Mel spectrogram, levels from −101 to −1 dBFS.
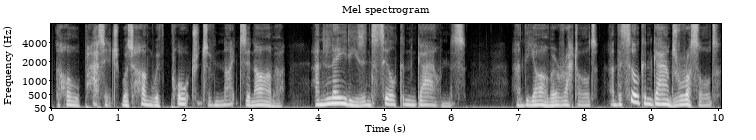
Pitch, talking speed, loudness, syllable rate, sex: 145 Hz, 150 wpm, -20 LUFS, 4.2 syllables/s, male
